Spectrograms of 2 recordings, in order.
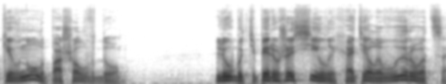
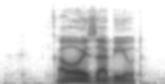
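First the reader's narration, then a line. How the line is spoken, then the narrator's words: Calm deep bass. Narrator (Russian): спокойно басил Петро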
